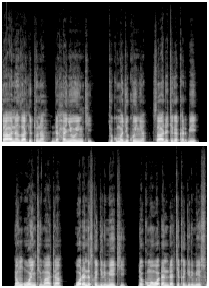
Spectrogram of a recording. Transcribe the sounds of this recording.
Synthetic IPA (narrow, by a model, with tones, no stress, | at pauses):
saː˦ʔa˨nːɐ˦nzaː˦kʲi˨tʊ˦naː˨da˨ha˦ɲjoː˦jɪ˦ŋkʲi˨ | kʲi˨kʷʊ˦ma˦d͡ʒi˦kʷʊ˦ɲjaː˨sa˦ʔa˨dːa˨kʲɪ˦ka˨kɐ˨ɽɓi˦ | j̰ɐ˦ŋʔʊ˦wɐ˦ŋkʲi˨maː˦taː˦ | wɐ˦ɗɐ˨nda˨sʊ̥˦ka˨ɡʲɪ˨ɾmeː˦kʲi˨ | d̥a˨kʷʊ˦ma˦wɐ˦ɗɐ˨nda˨kʲɪ˦ka˨ɡʲɪ˨ɾmeː˦su˨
